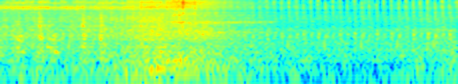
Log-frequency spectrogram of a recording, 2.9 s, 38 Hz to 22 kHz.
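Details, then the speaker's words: Mercedes W123 250 limousine, an ex-taxi parked 17 years: the engine catches, surges, then stumbles and won't hold idle. It seems to need a lot of fuel, with vacuum lines plugged; a fuel pressure regulator is suspected and it may not yet draw from the tank. "it just needs a lot of fuel okay yeah okay hopefully that it'll draw from the tank"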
